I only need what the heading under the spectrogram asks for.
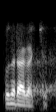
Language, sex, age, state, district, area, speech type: Sanskrit, male, 18-30, Karnataka, Uttara Kannada, urban, conversation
